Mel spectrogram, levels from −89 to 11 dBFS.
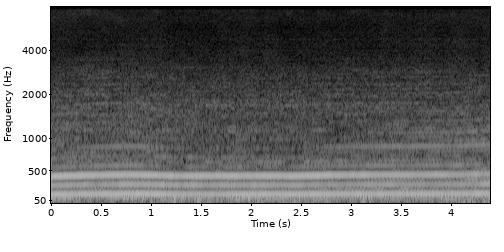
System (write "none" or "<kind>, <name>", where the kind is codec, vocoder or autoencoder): codec, DAC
